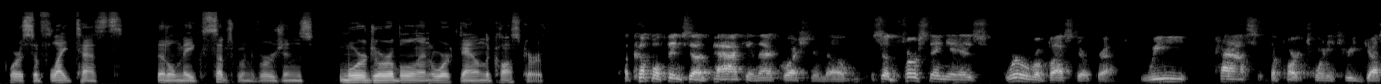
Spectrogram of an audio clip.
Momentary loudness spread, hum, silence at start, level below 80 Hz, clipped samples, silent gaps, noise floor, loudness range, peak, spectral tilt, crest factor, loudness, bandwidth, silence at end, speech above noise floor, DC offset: 12 LU; none; 0.1 s; -72 dBFS; under 0.1%; none; -89 dBFS; 3 LU; -10 dBFS; -4 dB/octave; 18 dB; -27 LUFS; 12.5 kHz; 0 s; 63 dB; under 0.1%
